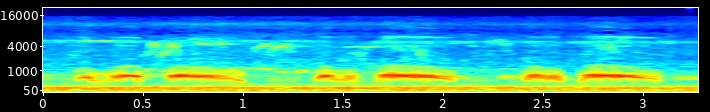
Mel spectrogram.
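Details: Cooing spotted dove, part of luring a wild bird with a decoy: three mellow phrases, each a brief introductory note and a longer, throaty coo, evenly spaced over low continuous hum.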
